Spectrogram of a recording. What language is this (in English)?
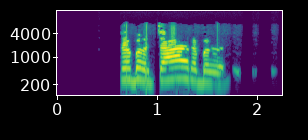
Thai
